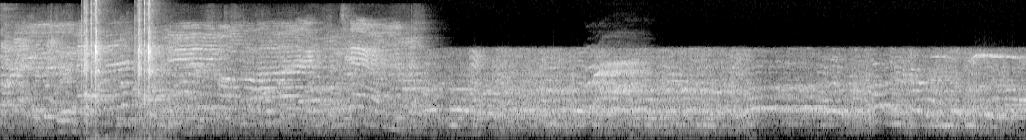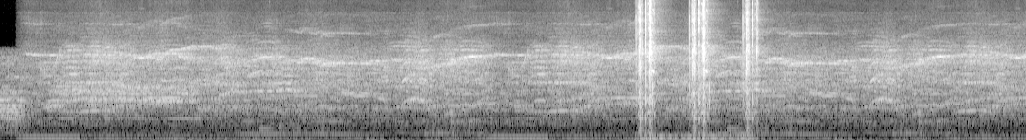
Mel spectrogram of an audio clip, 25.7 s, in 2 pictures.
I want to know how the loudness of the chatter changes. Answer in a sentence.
The volume of the chatter stays about the same.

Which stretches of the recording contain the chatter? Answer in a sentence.
The chatter can be heard from 0.0 to 25.6 s.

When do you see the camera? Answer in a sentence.
The camera can be heard from 1.0 to 1.9 s and from 20.8 to 22.4 s.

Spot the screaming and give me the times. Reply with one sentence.
The screaming can be heard from 7.2 to 8.2 s and from 13.3 to 15.3 s.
